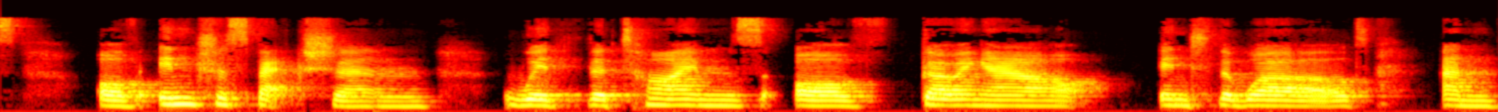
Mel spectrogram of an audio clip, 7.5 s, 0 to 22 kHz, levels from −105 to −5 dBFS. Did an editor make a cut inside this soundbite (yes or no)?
no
